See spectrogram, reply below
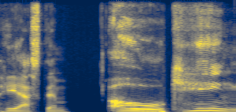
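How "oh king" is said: lightly acted adoring courtiers, pitched higher; fawning cry. A narrator's reading. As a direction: cry out to flatter the king. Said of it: "they cried".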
